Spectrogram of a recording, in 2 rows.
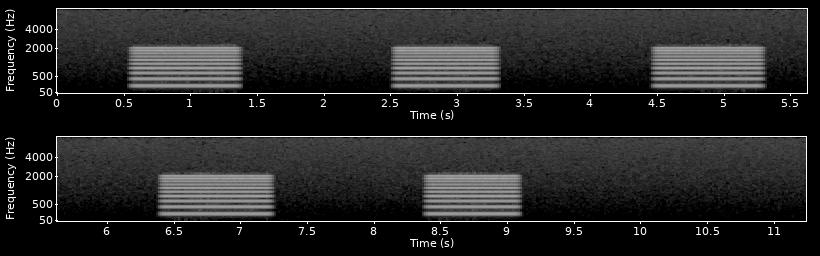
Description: Ship horn signal, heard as a ship's horn, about 200 Hz. 5 short. At sea: I doubt that you are doing enough to avoid a collision.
